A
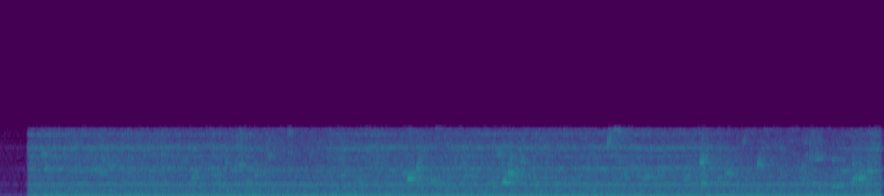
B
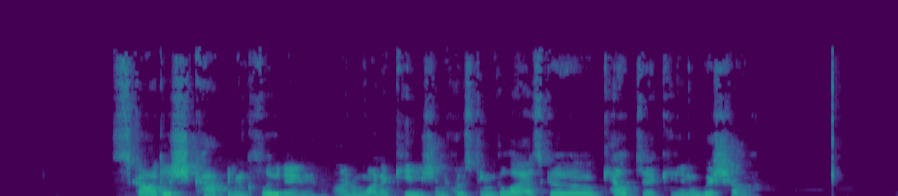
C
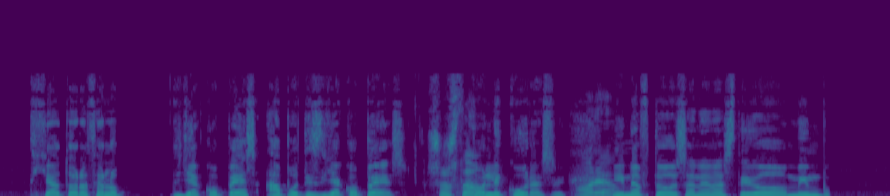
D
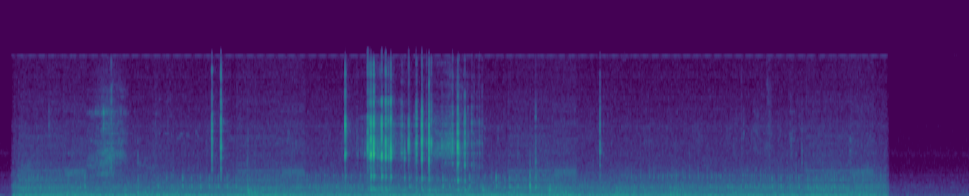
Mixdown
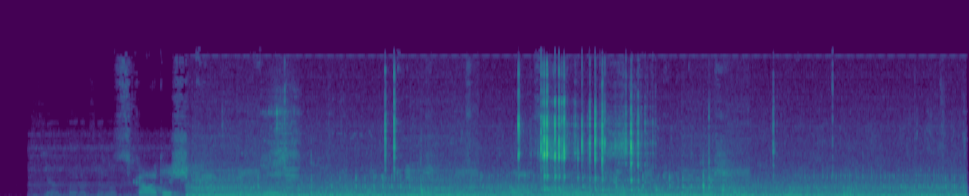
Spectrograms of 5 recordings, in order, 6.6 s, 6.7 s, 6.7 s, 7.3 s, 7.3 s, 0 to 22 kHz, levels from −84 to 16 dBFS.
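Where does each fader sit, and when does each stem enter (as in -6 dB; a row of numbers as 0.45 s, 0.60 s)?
-17.0 dB, -12.5 dB, -17.5 dB, +3.0 dB; 0.00 s, 0.00 s, 0.00 s, 1.30 s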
